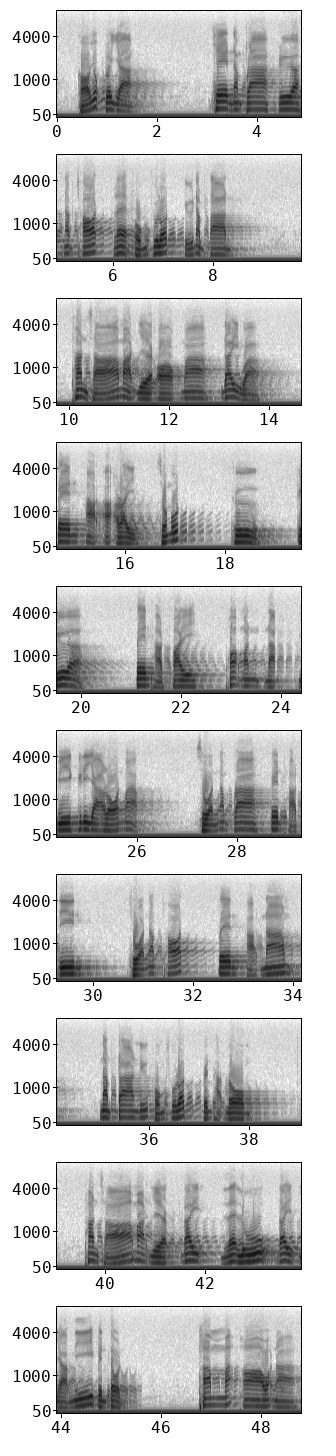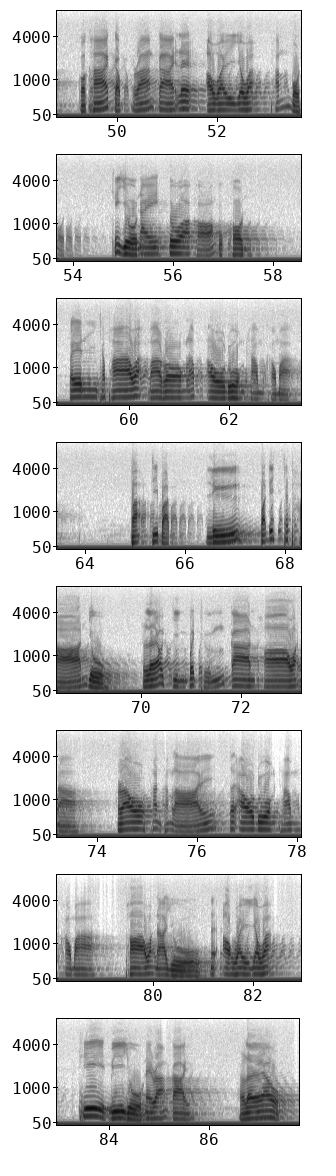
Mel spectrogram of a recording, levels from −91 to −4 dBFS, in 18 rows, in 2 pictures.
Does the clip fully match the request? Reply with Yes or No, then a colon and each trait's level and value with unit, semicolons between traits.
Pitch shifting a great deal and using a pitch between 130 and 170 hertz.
No: average, 3.6 semitones; low, 135 Hz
